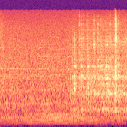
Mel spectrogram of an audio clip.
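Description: Faint rolling rumble of a painting turntable being turned by hand, starting about a second in, over a steady low hum.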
